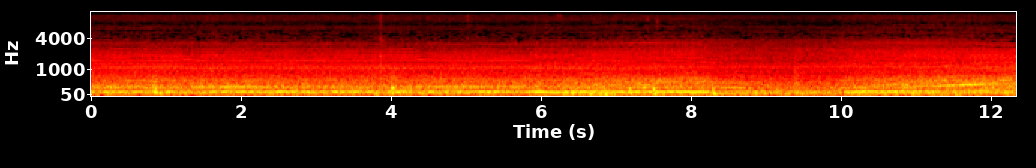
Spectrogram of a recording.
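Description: Diesel engine of a JCB 526 telehandler running steadily as the machine drives slowly past. The note drops back about eight seconds in, picks up again about two seconds later, and a rising whine comes in near the end.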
